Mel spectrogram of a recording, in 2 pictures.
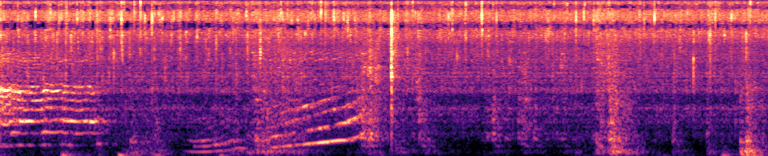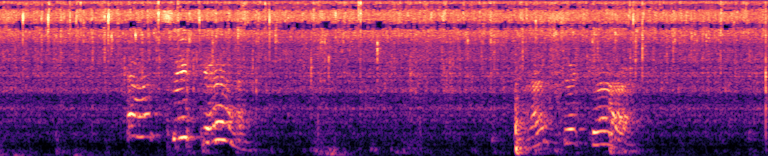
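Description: Onions fry and sizzle in a pan with a steady hiss, while a voice speaks in short bursts over the cooking noise.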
